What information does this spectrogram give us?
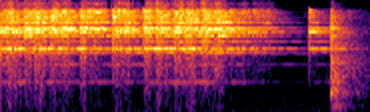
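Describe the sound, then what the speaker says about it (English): A loud bell rings in steady repeated strokes with sustained ringing tones, marking a college football upset as Appalachian State beats the Chanticleers, then stops and gives way to a couple of brief sharp sounds near the end. "Saddest bell ring of the season."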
